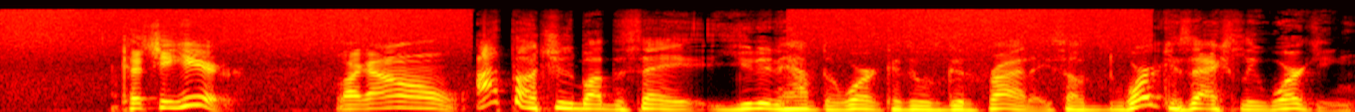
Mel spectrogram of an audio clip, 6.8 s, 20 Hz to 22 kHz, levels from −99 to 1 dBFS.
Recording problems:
hiss; noticeable; until 2.5 s and from 4 to 6 s; 15 dB below the speech

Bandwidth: 14.5 kHz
